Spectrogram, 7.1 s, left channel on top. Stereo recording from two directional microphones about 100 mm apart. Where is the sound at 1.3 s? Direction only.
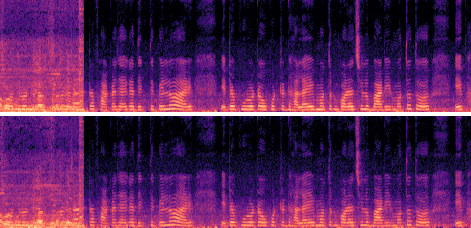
20° left (ahead or behind).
